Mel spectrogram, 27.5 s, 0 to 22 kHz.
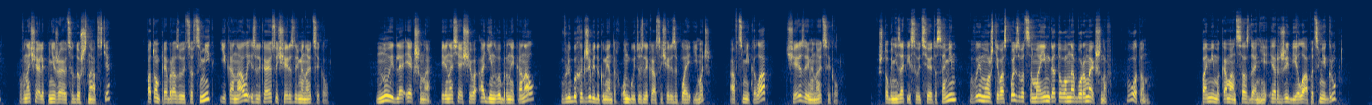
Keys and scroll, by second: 19.1 F12.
